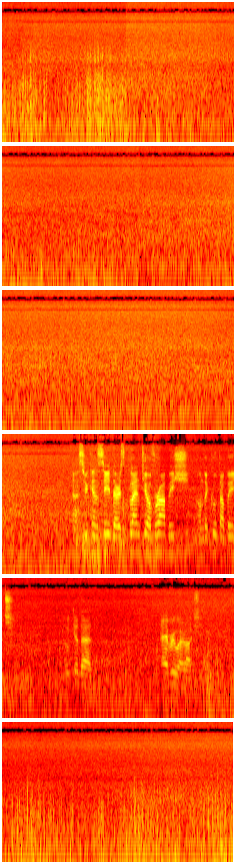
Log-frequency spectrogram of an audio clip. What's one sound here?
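Ocean waves crash and wash onto the shore.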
